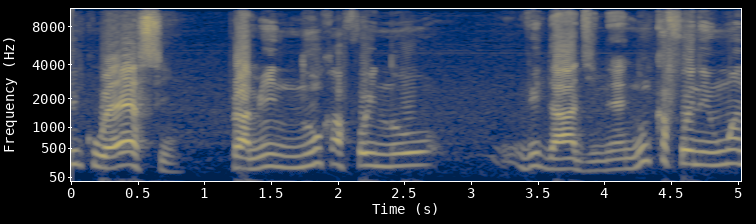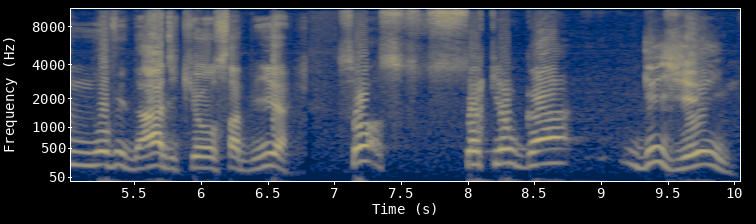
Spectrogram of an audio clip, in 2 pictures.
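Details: Adult man who stutters, interviewed in a documentary on stuttering; audible repetitions; stuttering.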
